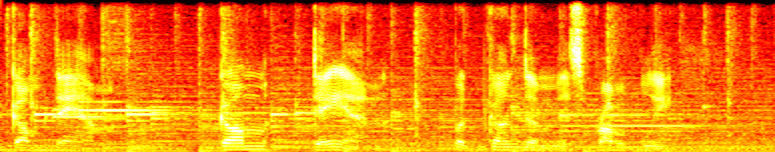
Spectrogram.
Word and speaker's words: Gundam: That's also wrong. Gumdan. It's actually Gundam.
